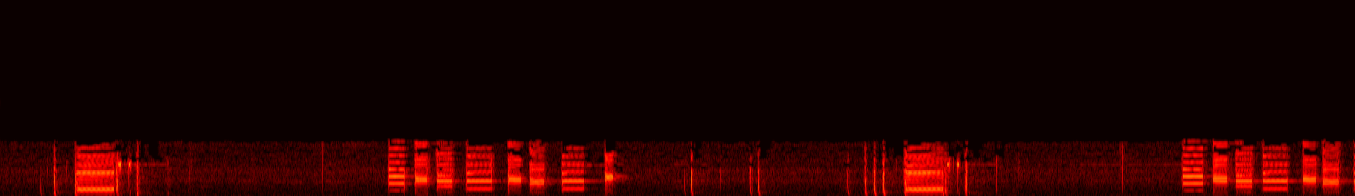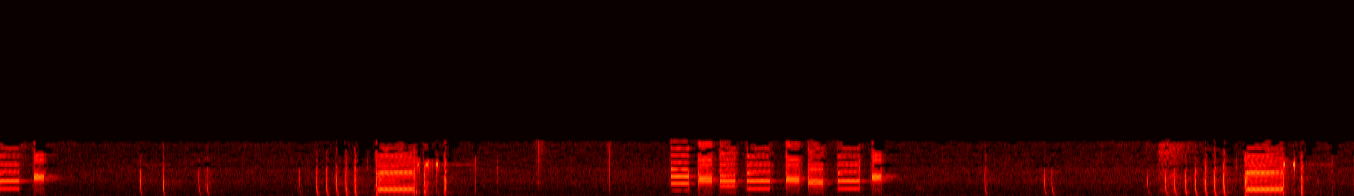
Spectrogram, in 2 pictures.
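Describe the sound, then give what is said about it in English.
Clear, steady bursts of telephone trunk signaling tones repeat in groups: rapid strings of short beeping tone pairs, each framed by longer tones at start and end, the key pulse and start tones, separated by brief pauses. No talking. “There are two tones at the beginning and at the end. One is called the key pulse and the other is start, and the announcer failed to mention that.”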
